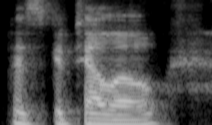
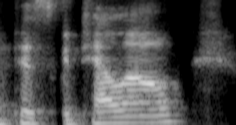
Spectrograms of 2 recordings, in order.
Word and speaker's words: Piscitello: You know, there's two I's in it. There's not a single A, but you can hear an A sound.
